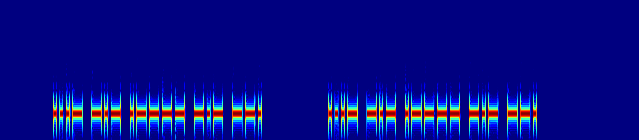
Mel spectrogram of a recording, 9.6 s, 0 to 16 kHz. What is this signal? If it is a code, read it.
Morse code, heard as a keyed tone, about 25 wpm, 700 Hz. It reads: VK1KG VK1KG
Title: DXCC-100 Call Signs - 5 Characters - Repeated 2x - 25wpm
